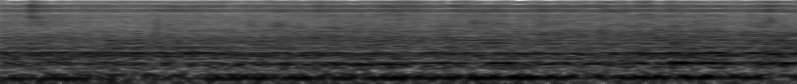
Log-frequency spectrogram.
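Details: Colony of honeybees hived roughly a week ago, heard while frames are lifted and checked for the queen and brood: a dense, even buzzing drone with strong low tones and a brighter band above, steady throughout.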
